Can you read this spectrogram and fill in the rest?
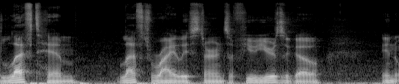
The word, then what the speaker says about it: Riley Stearns: It's like Riley Streams, I believe. Let me see. Ba-ba-ba. And this is somebody who... Yeah. Oh, Riley Stearns.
